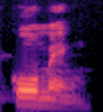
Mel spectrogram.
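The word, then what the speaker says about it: combing: ठीक है, इसमें बी साइलेंट हो जाता है, इसको कोमिंग बोलते हैं, कोमिंग, कोमिंग, आई एम कोमिंग my hair, मैं अपने बालों को कंघी कर रहा हूं।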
